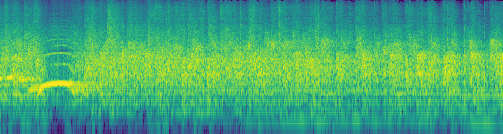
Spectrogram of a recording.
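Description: Sustained audience applause at the Science Museum in London, a dense steady wash of many hands clapping at an even loudness throughout, with a brief high whistle-like tone near the start.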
